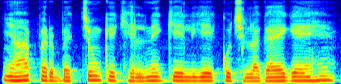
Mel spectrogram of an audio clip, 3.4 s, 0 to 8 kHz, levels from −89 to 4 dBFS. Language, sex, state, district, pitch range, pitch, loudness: Hindi, male, Jharkhand, Ranchi, 130-145 Hz, 135 Hz, -14 LUFS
